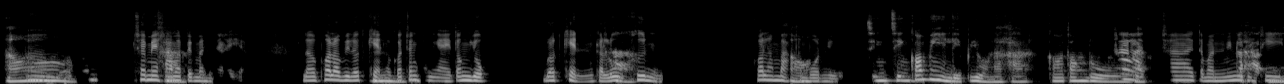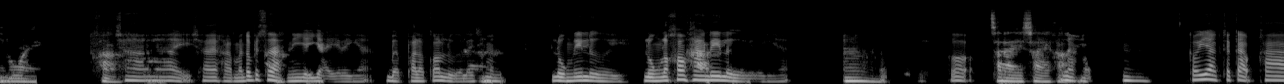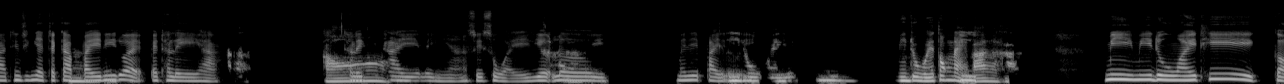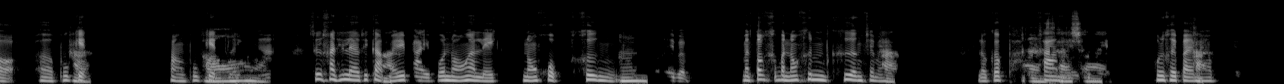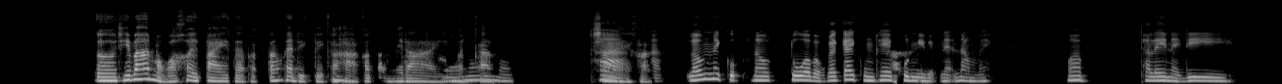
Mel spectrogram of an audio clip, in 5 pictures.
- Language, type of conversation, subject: Thai, unstructured, คุณอยากทำอะไรให้สำเร็จในปีหน้า?
- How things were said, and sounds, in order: other background noise; unintelligible speech; tapping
